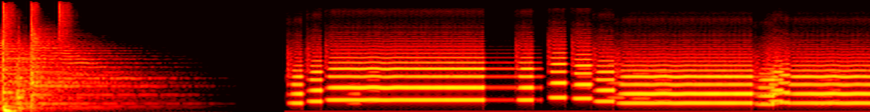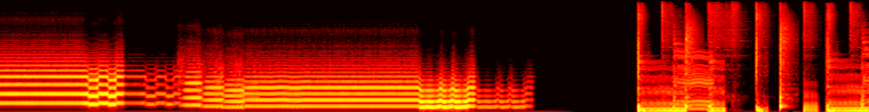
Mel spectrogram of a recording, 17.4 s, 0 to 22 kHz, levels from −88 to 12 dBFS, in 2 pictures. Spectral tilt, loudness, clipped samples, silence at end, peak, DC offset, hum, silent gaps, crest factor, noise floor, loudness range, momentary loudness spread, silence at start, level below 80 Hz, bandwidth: -6 dB/octave; -17 LUFS; under 0.1%; 0 s; 0 dBFS; under 0.1%; none; 2.47-2.84 s, 14.45-15.06 s; 16 dB; -71 dBFS; 7 LU; 12 LU; 0 s; -30 dBFS; over 20 kHz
